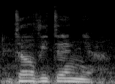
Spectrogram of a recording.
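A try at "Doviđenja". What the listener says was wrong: No, the J, if you see on the screen, there's a J. The J is pronounced as a Y. Dovidenia. Dovidenia. Dovidenia. Dovidenia. Dovidenia. So from Croatia, it's Dovidenia.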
